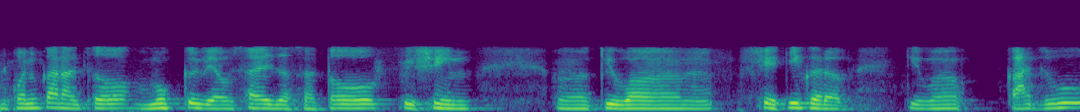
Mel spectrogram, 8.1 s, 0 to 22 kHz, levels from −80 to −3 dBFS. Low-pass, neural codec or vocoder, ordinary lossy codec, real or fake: 7.2 kHz; codec, 16 kHz, 2 kbps, X-Codec, HuBERT features, trained on general audio; AAC, 16 kbps; fake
